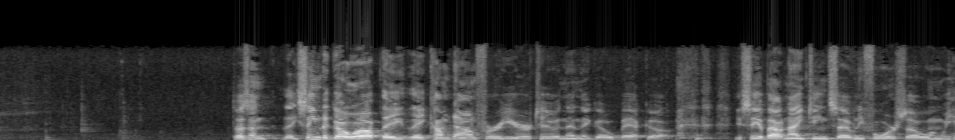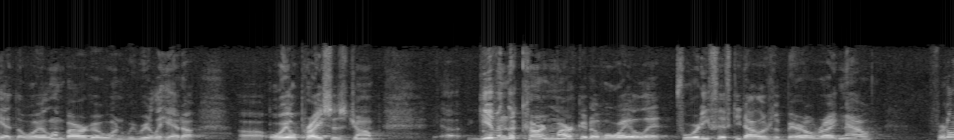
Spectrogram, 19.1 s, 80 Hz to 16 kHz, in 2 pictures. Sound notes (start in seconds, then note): 6.8 laughs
